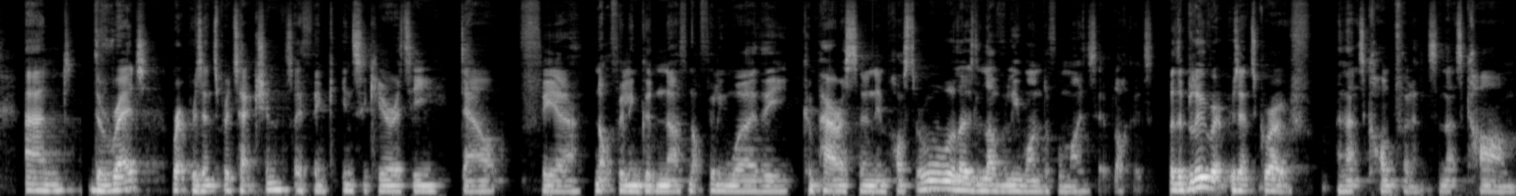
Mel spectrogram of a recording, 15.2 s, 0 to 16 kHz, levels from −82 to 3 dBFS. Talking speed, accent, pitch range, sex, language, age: 150 wpm, British, 95-110 Hz, male, English, 20-39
